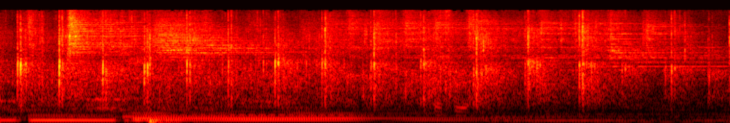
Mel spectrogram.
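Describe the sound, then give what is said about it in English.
An audience claps steadily for several seconds as a woman comes up to speak about the mission prayer team, a dense patter of many hands that eases slightly toward the end, over a low droning hum. “So come on, let's give her a clap as she comes.”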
